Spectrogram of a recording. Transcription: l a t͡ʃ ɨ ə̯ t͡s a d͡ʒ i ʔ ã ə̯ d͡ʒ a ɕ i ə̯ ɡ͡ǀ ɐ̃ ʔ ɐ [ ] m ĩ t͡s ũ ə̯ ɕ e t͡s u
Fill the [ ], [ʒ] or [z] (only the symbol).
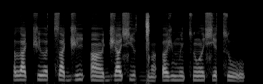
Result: ʒ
